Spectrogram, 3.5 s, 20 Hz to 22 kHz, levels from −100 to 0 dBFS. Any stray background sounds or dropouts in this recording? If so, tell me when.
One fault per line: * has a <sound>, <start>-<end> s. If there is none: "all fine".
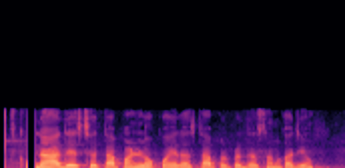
all fine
